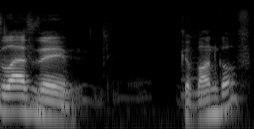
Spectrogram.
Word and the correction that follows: Kavanaugh: Oh Jesus! You're butchering that so hard. It's Kavanaugh.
